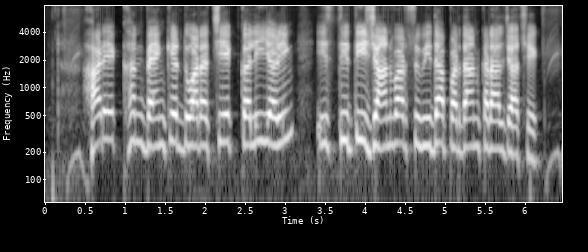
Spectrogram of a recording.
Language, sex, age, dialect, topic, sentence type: Magahi, male, 18-24, Northeastern/Surjapuri, banking, statement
